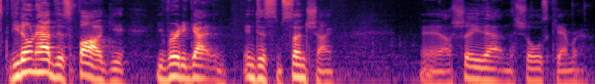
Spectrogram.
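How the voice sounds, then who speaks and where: A man's voice: medium pitch, creaky. Chatty, self-deprecating weatherman. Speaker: TV meteorologist. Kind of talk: casual live stream chat reading viewer comments.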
